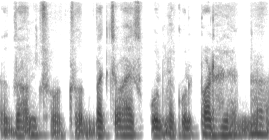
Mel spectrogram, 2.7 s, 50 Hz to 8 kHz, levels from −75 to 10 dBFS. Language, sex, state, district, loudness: Bhojpuri, male, Uttar Pradesh, Varanasi, -19 LUFS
